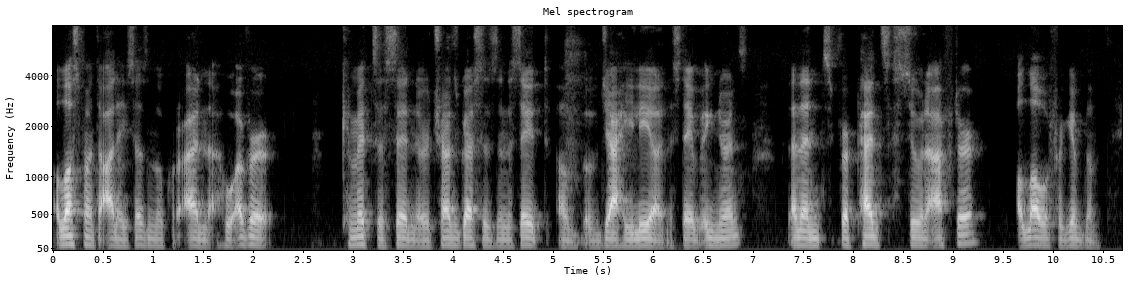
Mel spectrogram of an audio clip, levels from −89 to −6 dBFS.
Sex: male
